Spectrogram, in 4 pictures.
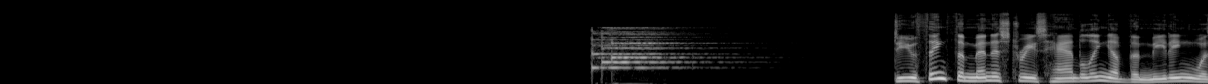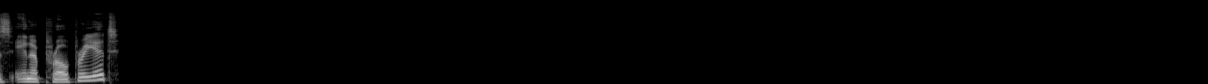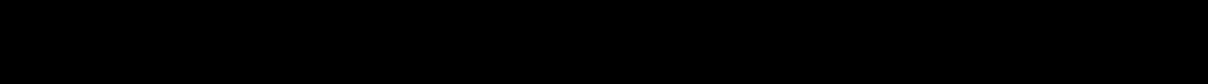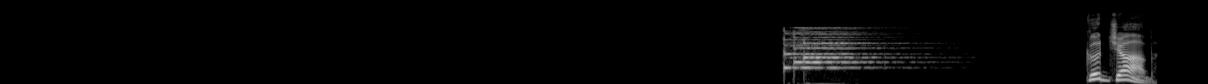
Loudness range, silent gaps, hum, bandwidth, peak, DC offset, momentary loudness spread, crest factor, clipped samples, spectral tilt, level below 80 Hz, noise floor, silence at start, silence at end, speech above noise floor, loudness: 11 LU; 8.84-8.94 s, 13.26-44.06 s, 47.00-47.11 s; none; 12 kHz; -6 dBFS; under 0.1%; 15 LU; 24 dB; under 0.1%; -5.5 dB/octave; -74 dBFS; under -90 dBFS; 5.9 s; 0.55 s; over 70 dB; -22 LUFS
